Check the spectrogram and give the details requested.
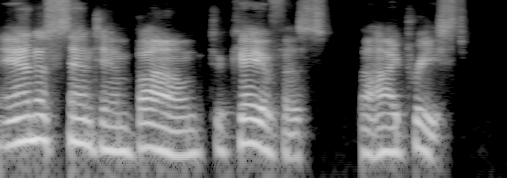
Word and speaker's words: Caiaphas: I've also heard this word pronounced Caiaphas. I'm not sure which is the more common pronunciation, Caiaphas or Caiaphas. As soon as you said Caiaphas, I thought Caiaphas. Yes, I think Caiaphas is what I most likely would pronounce it, but I'm just looking at the pronunciation guide in this particular Bible, and it says Caiaphas. Perhaps that's a British pronunciation.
